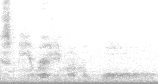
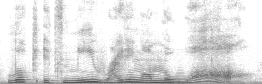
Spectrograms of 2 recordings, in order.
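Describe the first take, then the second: First: Breathy unvoiced whisper of the line; whispered repeat. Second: Said in the usual way. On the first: Real, not acted. Reader rereading the message to viewers, whispered. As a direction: hush it like a secret omen.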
